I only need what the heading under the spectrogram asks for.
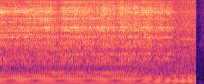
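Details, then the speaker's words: Turbo Mazda Miata NB at idle: loud harsh raspy exhaust until shutoff, exhaust manifold leaking past a stud whose threads are stripped. "I can see the threads in there because there are no threads. Yeah, there are no threads. So this is making terrible ruckus."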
